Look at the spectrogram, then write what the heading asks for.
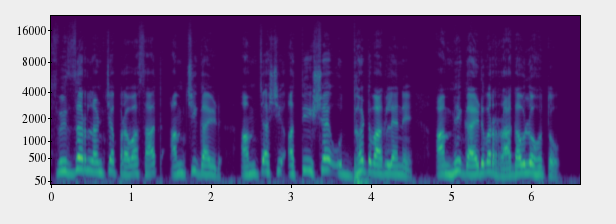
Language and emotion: Marathi, angry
